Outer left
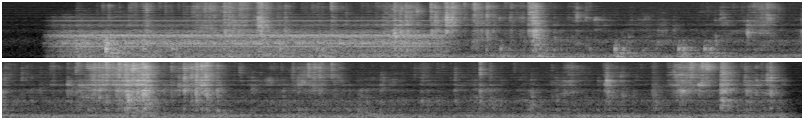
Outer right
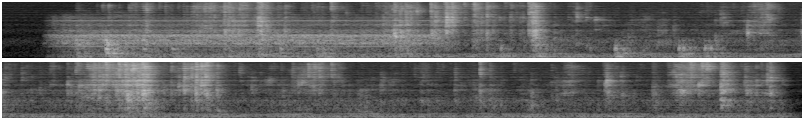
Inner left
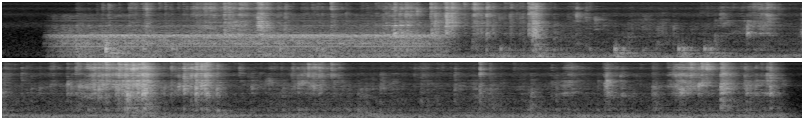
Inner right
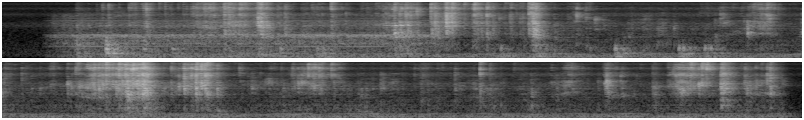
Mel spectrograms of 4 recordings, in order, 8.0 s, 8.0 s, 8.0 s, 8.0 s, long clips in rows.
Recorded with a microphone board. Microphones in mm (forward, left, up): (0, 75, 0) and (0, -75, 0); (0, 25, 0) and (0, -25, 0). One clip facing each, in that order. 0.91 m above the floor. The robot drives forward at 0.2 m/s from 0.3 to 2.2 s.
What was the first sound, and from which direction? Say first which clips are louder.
Chewing: outer left 2 dB, inner left 7 dB; 40° left (ahead or behind).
